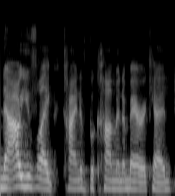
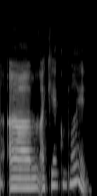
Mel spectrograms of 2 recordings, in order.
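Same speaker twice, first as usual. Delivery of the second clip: ordinary delivery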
